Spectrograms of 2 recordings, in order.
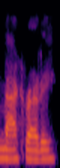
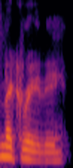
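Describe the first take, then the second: First: The first syllable has a full 'mac' vowel. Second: The first syllable is a short reduced 'muh'. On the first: The speaker calls it wrong. "Did I say Mac Ready?" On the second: The speaker calls it right. "it is McReady"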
